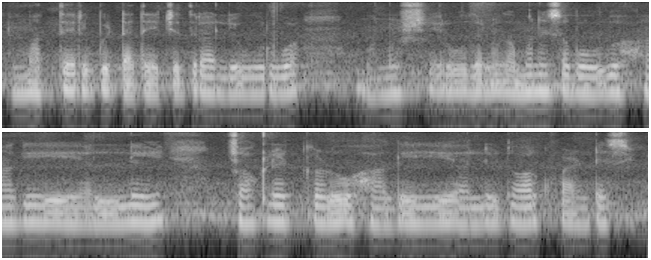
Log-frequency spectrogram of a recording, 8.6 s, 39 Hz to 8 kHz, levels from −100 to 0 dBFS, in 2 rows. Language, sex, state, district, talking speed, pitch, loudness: Kannada, female, Karnataka, Raichur, 120 wpm, 170 Hz, -23 LUFS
